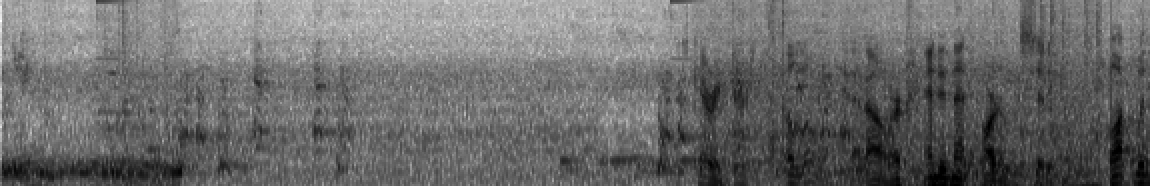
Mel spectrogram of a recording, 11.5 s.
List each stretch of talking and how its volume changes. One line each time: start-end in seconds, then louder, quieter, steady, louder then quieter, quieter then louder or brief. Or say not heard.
7.0-11.4 louder then quieter.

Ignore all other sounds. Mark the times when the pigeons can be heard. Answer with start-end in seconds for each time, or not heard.
0.0-1.9, 5.5-11.4.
